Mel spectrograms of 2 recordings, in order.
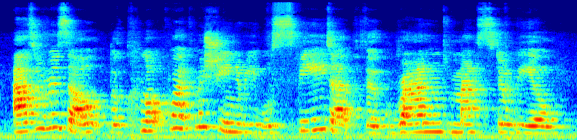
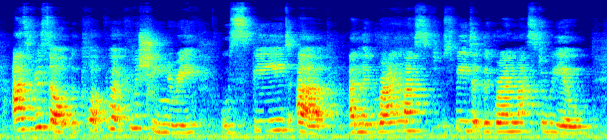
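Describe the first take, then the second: Both takes have the same delivery.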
